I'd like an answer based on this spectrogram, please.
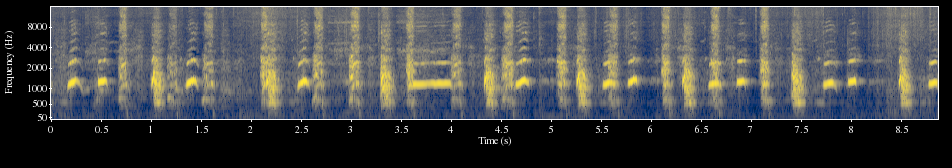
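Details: A working-line Bull Terrier puppy with a rat barks in quick, sharp, high ringing yaps, coming in an excited, irregular stream with barely a pause, with a few drawn-out whining notes in between.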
